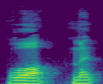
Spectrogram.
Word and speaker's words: 我们: What's interesting is that the second syllable of woman aligns with the pronunciation of man, which we use in 我们 to signify we or us. 我们.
